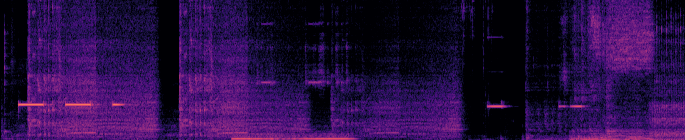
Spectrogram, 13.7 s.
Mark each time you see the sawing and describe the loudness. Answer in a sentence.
You can't hear the sawing here.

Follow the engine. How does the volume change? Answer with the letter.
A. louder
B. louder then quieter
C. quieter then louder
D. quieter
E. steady
C.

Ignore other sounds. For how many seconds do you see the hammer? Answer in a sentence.
You can't hear the hammer here.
